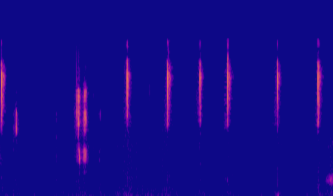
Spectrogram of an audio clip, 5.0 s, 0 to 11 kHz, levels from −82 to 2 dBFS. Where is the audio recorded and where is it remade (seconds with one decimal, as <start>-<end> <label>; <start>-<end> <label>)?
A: 0.0-5.0 recorded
